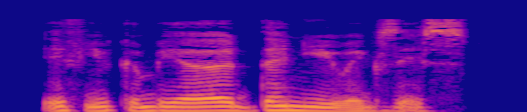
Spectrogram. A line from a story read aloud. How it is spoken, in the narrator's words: mutters hungover Bank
